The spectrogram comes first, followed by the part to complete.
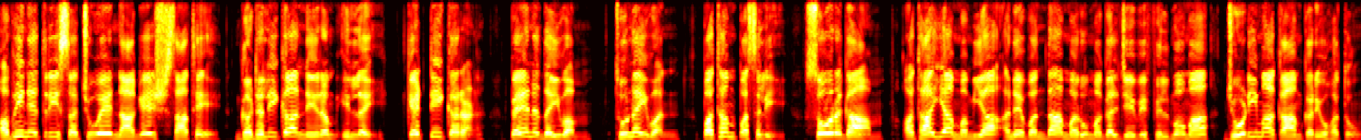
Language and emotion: Gujarati, neutral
